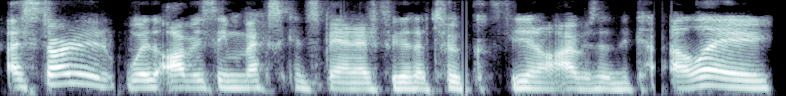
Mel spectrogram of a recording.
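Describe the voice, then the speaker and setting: Animated california woman chatting on a podcast, lots of "like", dry sound. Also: fairly low pitch, quick pace, no room sound. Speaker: podcast guest. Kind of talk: casual chat. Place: Puerto Rico.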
